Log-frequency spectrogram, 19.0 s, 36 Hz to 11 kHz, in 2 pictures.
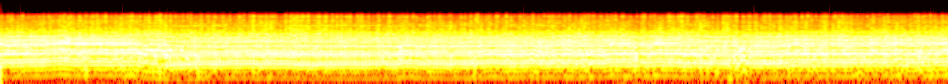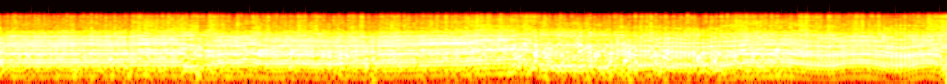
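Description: Husaberg 450 enduro motorcycle's single-cylinder four-stroke engine running at steady part throttle while riding, its pitch dipping briefly just past halfway and swaying up and down with the throttle near the end.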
